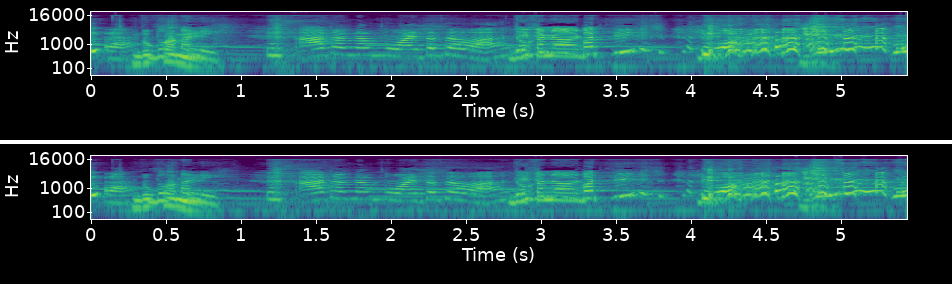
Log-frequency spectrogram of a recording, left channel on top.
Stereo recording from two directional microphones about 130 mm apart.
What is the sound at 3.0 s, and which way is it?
Speech, 70° right (ahead or behind).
